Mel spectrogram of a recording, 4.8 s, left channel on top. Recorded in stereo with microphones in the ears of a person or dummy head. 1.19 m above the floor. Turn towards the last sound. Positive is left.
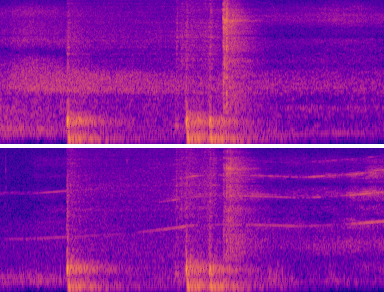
turn(degrees=60)  # may be behind; listen again after turning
